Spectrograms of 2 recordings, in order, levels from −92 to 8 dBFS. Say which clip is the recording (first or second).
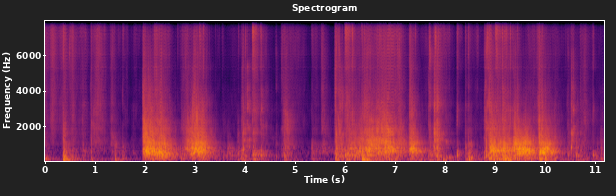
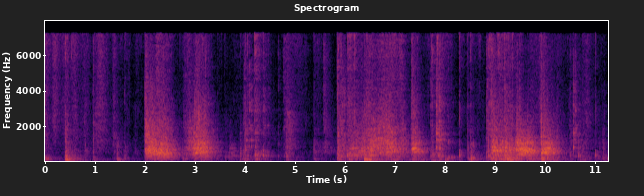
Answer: second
